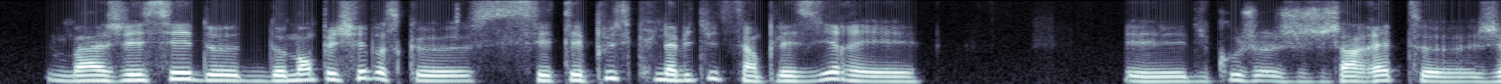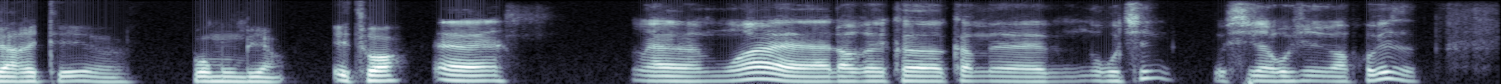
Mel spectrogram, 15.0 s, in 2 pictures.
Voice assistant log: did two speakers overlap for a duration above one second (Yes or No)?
No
